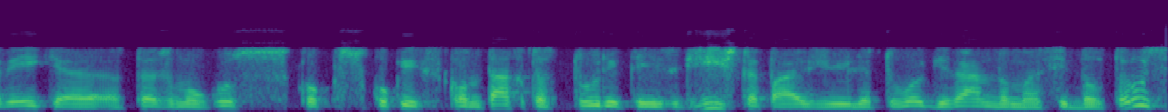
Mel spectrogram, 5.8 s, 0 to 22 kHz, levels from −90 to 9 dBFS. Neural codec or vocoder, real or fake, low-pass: none; real; 7.2 kHz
